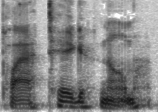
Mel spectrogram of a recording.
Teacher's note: You want to call it platinum, but it's the emphasis seems to be on the tig, on that second syllable there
